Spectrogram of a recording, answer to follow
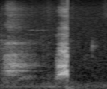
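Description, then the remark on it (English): A dog barking at the neighbors barks once, sharp, after a softer whine-like vocalization, with a faint yip trailing off at the end. “Had a brief dog break. Yeah. To, allow them to bark at the neighbors.”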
